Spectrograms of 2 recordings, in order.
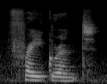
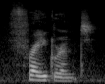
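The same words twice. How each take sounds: No difference in how they are said.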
